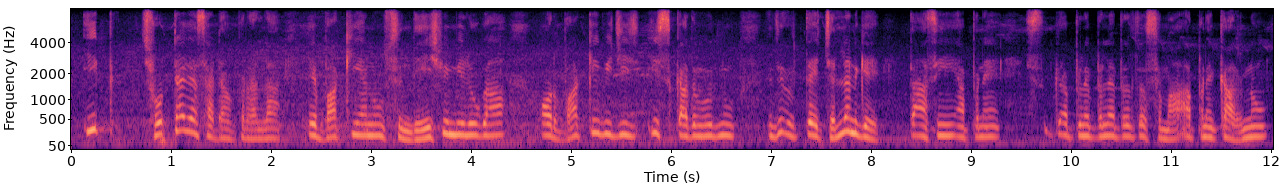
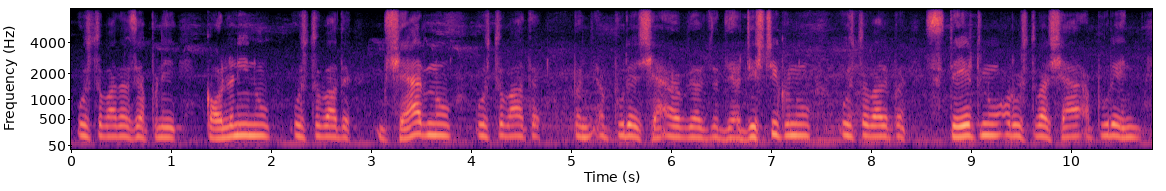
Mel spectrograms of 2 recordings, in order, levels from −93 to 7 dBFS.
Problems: constant background noise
